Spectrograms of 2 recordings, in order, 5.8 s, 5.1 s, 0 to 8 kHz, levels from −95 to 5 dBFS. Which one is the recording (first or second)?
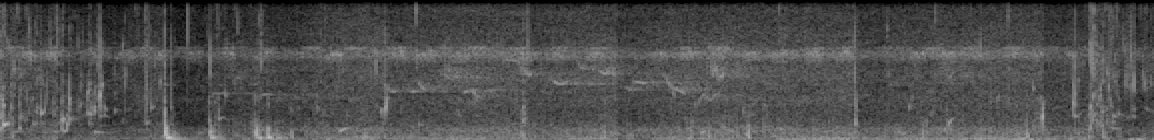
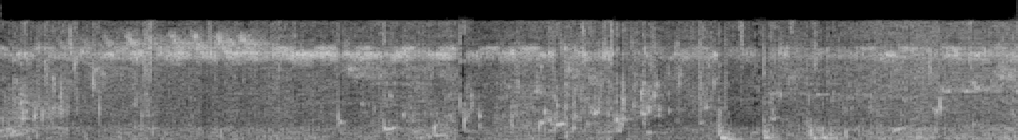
first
